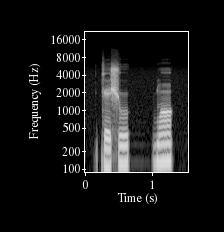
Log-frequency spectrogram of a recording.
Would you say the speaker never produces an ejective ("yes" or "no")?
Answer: yes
